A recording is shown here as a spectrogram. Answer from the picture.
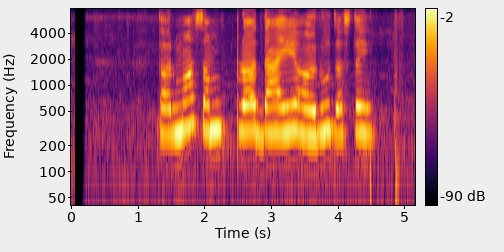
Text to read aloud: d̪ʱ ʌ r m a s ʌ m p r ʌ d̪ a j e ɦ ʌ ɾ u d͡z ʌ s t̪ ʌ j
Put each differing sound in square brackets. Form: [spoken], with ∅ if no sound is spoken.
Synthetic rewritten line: d̪ʱ ʌ r m [ʌ] s ʌ m p r ʌ d̪ a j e ɦ ʌ ɾ u d͡z ʌ s t̪ ʌ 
